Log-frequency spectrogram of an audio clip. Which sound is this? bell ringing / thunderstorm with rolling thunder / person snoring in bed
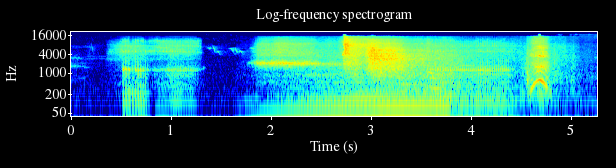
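person snoring in bed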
